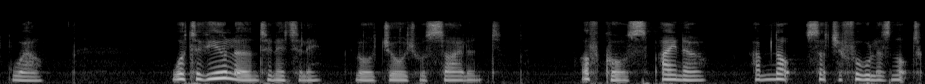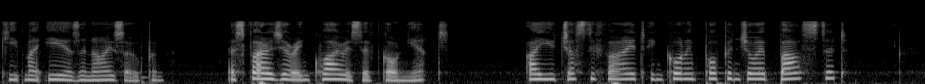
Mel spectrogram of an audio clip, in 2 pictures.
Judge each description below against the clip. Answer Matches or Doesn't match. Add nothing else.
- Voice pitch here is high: Matches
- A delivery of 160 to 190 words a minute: Doesn't match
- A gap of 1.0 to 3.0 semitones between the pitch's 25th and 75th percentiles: Doesn't match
